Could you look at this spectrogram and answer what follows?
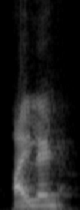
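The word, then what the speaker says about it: island: आइलैंड यहां भी S silent है।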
